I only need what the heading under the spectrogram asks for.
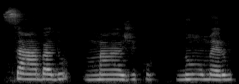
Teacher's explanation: todas essas palavras a sílaba tônica está na antepenúltima posição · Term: proparoxítona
